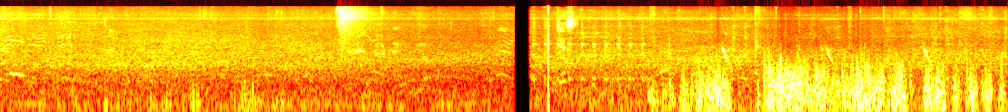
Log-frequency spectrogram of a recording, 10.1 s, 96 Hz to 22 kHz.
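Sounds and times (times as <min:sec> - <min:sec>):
wind buffeting microphone: 0:00.0 - 0:03.3, 0:05.3 - 0:10.0.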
